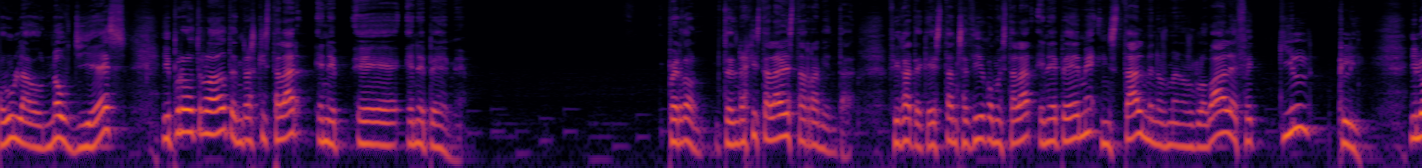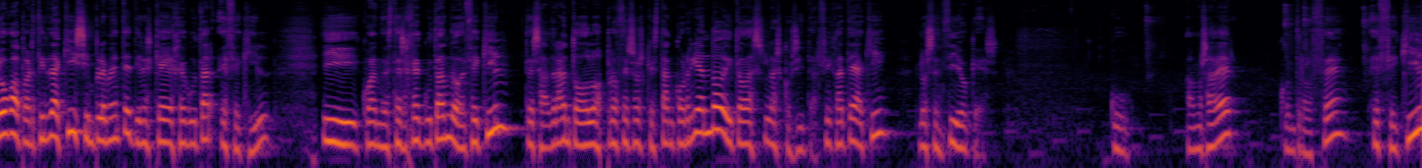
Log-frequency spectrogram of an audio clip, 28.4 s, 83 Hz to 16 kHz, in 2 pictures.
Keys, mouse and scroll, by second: 16.4-17.4 scroll down 1, 17.4-22.3 scroll down 1, 22.3-24.4 scroll down 1, 24.4-25.6 scroll down 1, 25.6-26.9 scroll down 1, 26.9-27.2 scroll down 1, 27.2 ctrl+c, 27.6-28.4 typing.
